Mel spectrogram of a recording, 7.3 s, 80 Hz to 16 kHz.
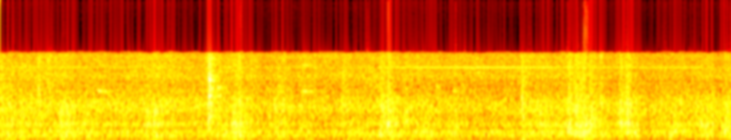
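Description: Running noise of a JR 681/683-series electric limited express train heard inside the passenger car at speed: a steady rumble of wheels on rail with scattered irregular clacks and knocks.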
